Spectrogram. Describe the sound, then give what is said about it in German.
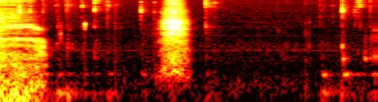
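Faint, irregular clicks and taps of someone typing on a device, with a brief louder rustling burst partway through. “Was tippst du da schon wieder?”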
